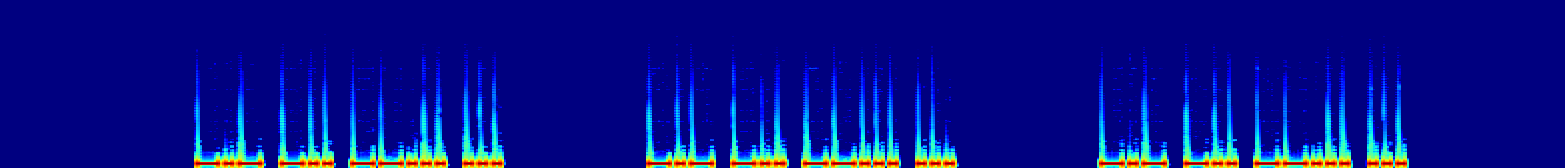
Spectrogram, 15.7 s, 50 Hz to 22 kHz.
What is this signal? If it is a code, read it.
Morse code, heard as a keyed tone, about 17 wpm, 700 Hz. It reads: KD7S KD7S KD7S
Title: USA Call Signs - 4 Characters - Repeated 3x - 17wpm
